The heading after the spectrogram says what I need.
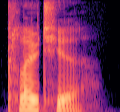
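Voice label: "cloture", English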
